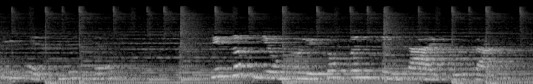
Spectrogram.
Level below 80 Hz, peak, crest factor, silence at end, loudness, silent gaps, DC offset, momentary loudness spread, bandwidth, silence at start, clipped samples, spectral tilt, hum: -38 dBFS; -4 dBFS; 18 dB; 0 s; -22 LUFS; none; under 0.1%; 10 LU; 16.5 kHz; 0 s; under 0.1%; -5 dB/octave; none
